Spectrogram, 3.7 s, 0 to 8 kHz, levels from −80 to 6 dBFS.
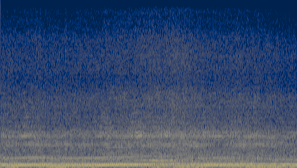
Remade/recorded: recorded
